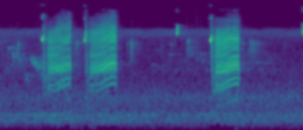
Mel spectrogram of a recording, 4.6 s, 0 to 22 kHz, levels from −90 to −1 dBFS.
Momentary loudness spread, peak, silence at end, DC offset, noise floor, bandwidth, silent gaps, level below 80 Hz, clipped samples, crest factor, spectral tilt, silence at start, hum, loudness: 8 LU; -8 dBFS; 0 s; under 0.1%; -54 dBFS; 19 kHz; none; under -90 dBFS; under 0.1%; 22 dB; 5 dB/octave; 0.2 s; none; -24 LUFS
